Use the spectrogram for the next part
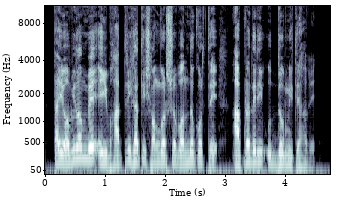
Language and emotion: Bengali, neutral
